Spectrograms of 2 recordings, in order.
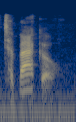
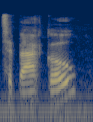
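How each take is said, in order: First: The stress does not fall on the last syllable. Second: The stress falls on the last syllable. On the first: The speaker calls it right. "The word is tobacco" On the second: The speaker calls it wrong. "you had said tobacco, pronouncing or giving the accent on the O at the end"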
